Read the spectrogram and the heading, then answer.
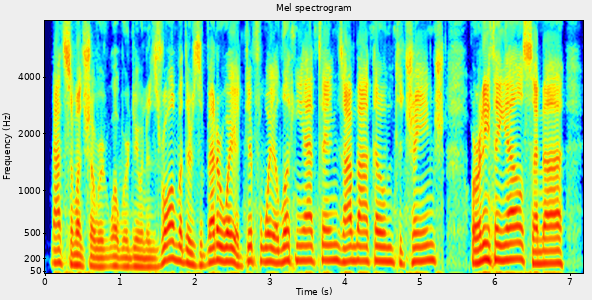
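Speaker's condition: Cleft lip and palate

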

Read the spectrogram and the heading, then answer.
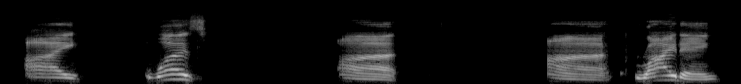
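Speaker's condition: Aphasia; frequent hesitations

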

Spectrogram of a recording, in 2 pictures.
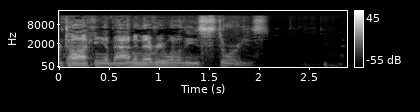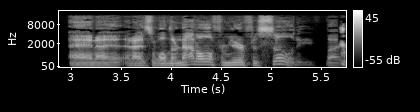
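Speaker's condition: Bilateral cleft lip and palate

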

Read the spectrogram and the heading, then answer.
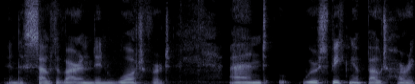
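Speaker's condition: No condition

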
